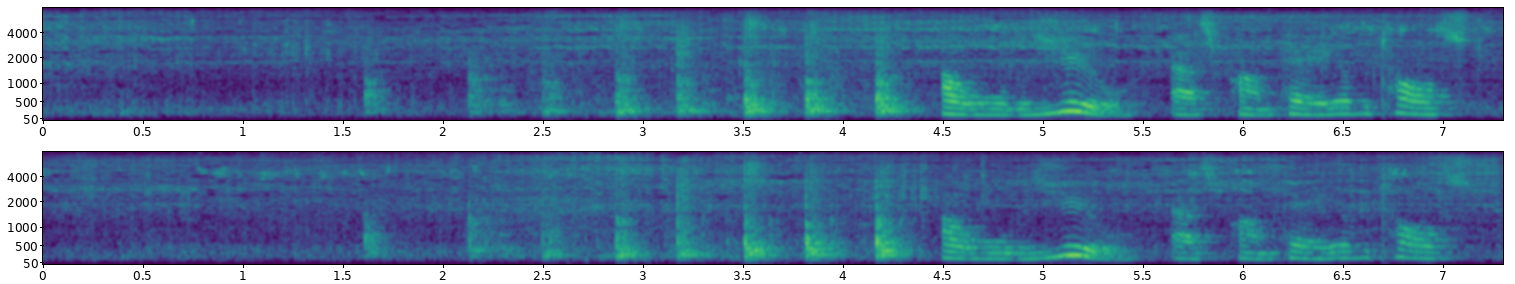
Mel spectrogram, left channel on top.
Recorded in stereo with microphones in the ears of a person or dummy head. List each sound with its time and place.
1.6 s running footsteps: 15° right (ahead or behind), 7 m; by 4.3 s 25° right (ahead or behind), 5 m
4.5 s a woman speaking: 30° left (ahead or behind), 1.1 m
